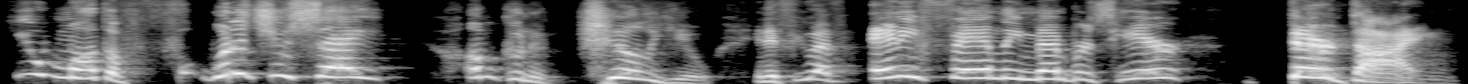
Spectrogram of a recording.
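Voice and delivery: high, loud raging threat; furious yell. Retold or imitated. Lineman retold as insulted, furious screamed threat. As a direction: blow up at the lineman. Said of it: "And I went".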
